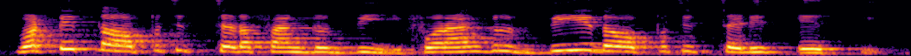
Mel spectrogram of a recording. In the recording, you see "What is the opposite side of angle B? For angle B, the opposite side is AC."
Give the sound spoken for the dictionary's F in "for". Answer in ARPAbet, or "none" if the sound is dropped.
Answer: F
